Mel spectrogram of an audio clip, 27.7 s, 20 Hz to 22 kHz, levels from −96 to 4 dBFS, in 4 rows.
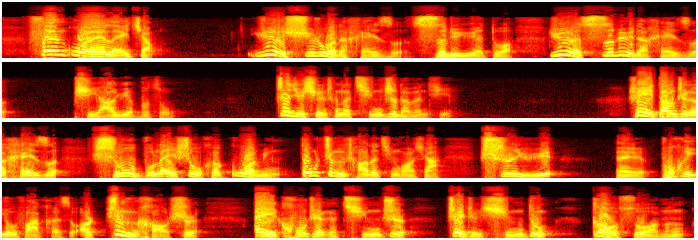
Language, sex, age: Chinese, male, 50-69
